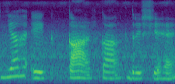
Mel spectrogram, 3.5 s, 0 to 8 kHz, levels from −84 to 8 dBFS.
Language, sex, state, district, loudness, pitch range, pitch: Hindi, female, Chhattisgarh, Raipur, -18 LUFS, 210-250 Hz, 225 Hz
